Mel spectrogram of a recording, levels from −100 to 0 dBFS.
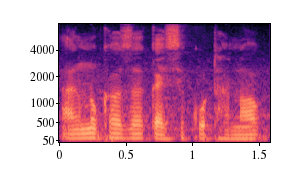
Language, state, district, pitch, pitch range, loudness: Kokborok, Tripura, Dhalai, 105 Hz, 100-115 Hz, -21 LUFS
